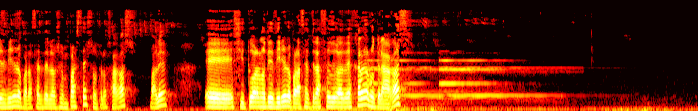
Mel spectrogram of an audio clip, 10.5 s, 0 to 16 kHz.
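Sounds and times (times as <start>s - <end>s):
speech: 0.0s - 6.5s
church bell striking the half hour: 4.7s - 9.6s.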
